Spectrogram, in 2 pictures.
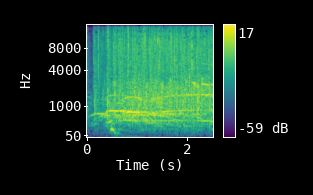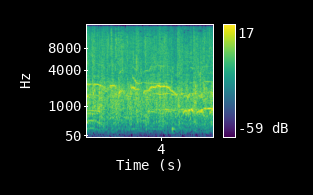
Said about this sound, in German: Wir möchten Ihnen noch einmal diese ausgezeichnete Band vorstellen. Und bitte einen herzlichen Applaus für einen so jungen und begabten Schlagzeuger.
